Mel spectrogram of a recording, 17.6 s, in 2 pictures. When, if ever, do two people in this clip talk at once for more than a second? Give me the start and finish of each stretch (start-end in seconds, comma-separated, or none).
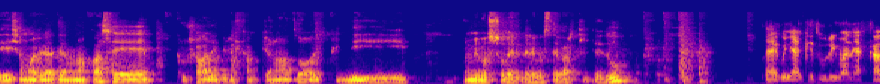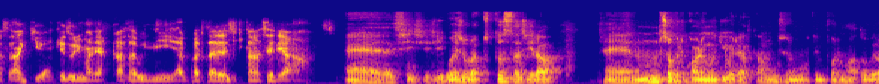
none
